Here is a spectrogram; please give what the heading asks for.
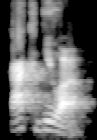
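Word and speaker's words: как дела: E aí nós pronunciamos Kakdila. Kakdila. Ou seja, esse IE nessa posição aqui, nessa palavra, ele não aparece exatamente como IE, ele vai como um IE.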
